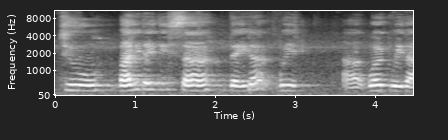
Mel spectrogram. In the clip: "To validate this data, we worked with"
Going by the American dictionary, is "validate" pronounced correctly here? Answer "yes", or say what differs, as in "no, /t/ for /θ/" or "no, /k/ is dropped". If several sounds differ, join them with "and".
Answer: no, /b/ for /v/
